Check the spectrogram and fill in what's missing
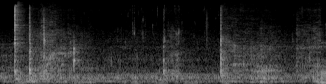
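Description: Cabbage being stirred into coconut pumpkin rice in a pot, with soft scraping and clacking spoon strokes against the pot over a low sizzle, a few sharper knocks standing out.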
